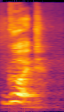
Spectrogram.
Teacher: Tá nem esticado nem arredondado.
